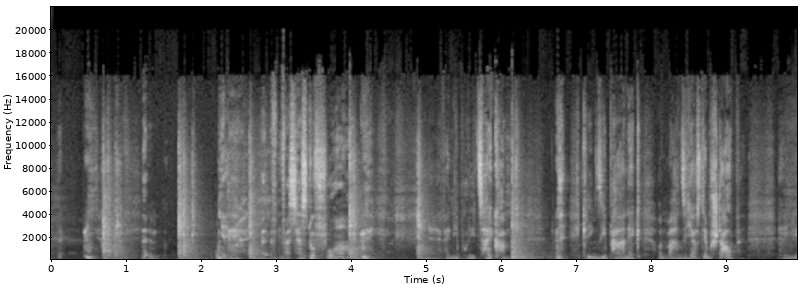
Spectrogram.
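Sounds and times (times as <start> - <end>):
car jack banging against wheel arch: 0.6 - 5.4, 6.1 - 7.1
speech: 1.2 - 1.6, 2.2 - 4.6, 5.3 - 6.5, 7.1 - 9.9.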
